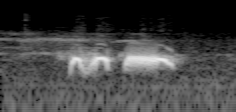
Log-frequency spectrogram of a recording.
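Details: Decoy spotted dove singing in the thổ voice style gives a single phrase: two quick low coos, then one longer, level hooted note.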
